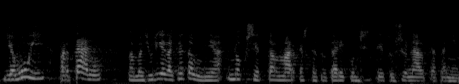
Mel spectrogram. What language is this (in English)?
Catalan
